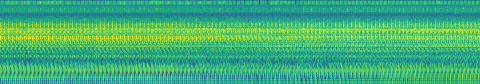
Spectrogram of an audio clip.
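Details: Lister emergency air-compressor diesel on the M/V Steve Irwin warming up before loading: steady chuffing about three beats a second, no miss or knock; sounding good, a normal idle.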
